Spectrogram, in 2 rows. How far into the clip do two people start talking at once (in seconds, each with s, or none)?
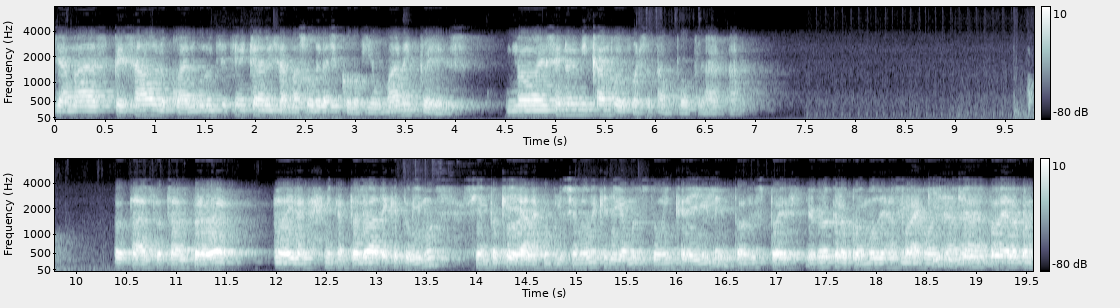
18.2 s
